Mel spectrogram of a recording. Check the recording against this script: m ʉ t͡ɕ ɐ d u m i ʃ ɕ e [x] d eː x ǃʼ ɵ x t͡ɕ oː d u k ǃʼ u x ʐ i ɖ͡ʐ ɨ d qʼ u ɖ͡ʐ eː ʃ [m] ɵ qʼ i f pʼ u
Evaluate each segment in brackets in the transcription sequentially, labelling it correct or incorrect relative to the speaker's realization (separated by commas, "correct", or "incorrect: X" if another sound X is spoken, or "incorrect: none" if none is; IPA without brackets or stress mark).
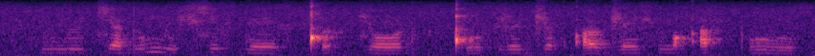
correct, correct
